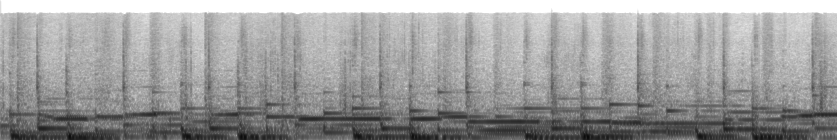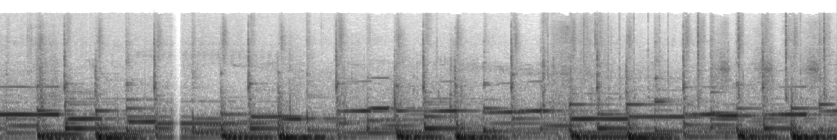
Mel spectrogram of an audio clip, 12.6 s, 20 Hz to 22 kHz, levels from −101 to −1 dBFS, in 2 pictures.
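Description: From 5.67 to 6.33 s there are scattered short gaps. About four tiny packet losses were patched by continuing the last sound, leaving brief ticks.

From 6.93 to 7.64 s comes a stutter of repeated stalls. Late packets emptied the jitter buffer four times. Continued sound fills 94 ms, the longest stall 63 ms, and the audio drags.

From 11.58 to 12.34 s there is a jitter buffer speed-up. Excess buffered audio was trimmed, roughly 50 ms in short pieces. Playback runs at 106% with unchanged pitch, sounding hurried.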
